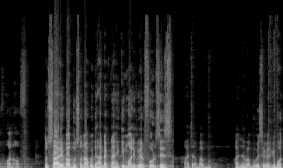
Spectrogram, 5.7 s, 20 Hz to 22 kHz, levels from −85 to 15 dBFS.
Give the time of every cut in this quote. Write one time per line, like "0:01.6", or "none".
0:03.4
